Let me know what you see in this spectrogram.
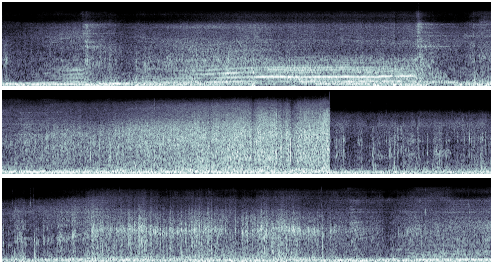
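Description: Turbocharged four-cylinder car engine under hard acceleration, heard from a hood-mounted camera: its pitch climbs for the first six seconds, then gives way to a dense rushing noise of engine, wind and wet road. About twelve seconds in the sound changes abruptly to a steadier engine note.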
